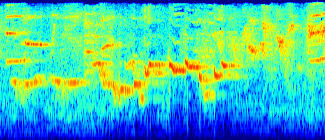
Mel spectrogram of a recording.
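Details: Cucak rowo, or straw-headed bulbul, singing actively: a continuous, rich, bubbling warble of overlapping whistled notes that slide up and down across a wide range of pitch.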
